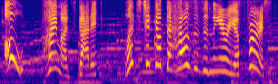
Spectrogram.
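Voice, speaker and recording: A woman's voice: very high voice, big pitch swings, moderate pace, sharp tone, exaggerated voice. A woman voicing a small floating girl companion in a video game who speaks of herself in the third person, with game music behind. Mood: chirpy.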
